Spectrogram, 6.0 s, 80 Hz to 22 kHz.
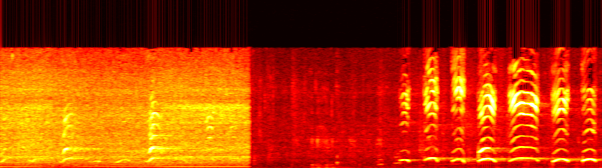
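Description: A cordless stick vacuum cleaner runs with a steady hum, faint puppy squeaks over it, and cuts off abruptly about two and a half seconds in. After a short lull, a 17-day-old Border Collie puppy cries in a string of high, arching whines, about two to three a second.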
